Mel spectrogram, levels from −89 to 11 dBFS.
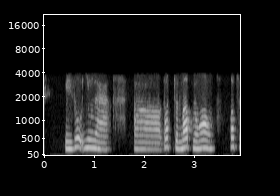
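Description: No faults are present in the speech; the G.711 telephone coding passes the expected 200 Hz to 3.6 kHz line band.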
